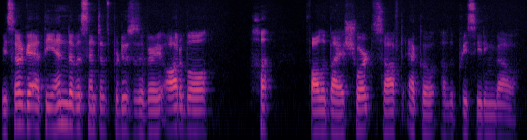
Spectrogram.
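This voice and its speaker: A man teaching Sanskrit pronunciation in a video lesson, explaining patiently and sounding out words slowly so his mouth can be seen. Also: mid-range voice, steady tone, warm tone, highs cut off. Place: indoors, on camera showing his mouth.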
